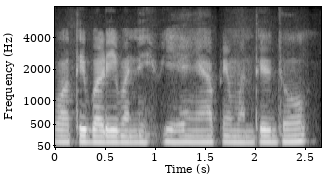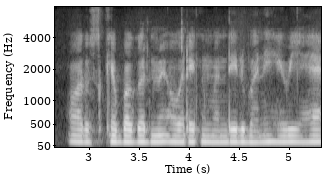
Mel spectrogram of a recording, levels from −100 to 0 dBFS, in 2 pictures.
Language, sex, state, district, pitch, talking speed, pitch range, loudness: Hindi, male, Chhattisgarh, Kabirdham, 130 Hz, 225 wpm, 125-130 Hz, -17 LUFS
